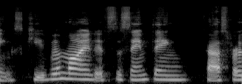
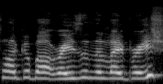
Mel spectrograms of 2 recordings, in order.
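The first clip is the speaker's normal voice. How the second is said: high-pitched, giggling, laughing through the words; 5 semitones higher than usual. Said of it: "I'm trying to stop".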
